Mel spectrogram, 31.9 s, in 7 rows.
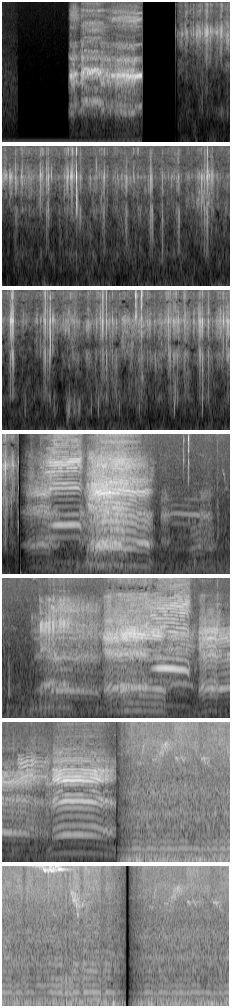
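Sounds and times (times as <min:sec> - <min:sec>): faint clicks and rustling: 0:03.5 - 0:14.1
lamb bleating: 0:14.1 - 0:18.0, 0:18.8 - 0:25.1.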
